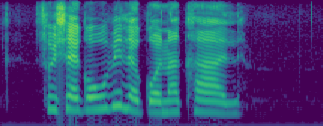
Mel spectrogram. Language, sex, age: Tsonga, female, 23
